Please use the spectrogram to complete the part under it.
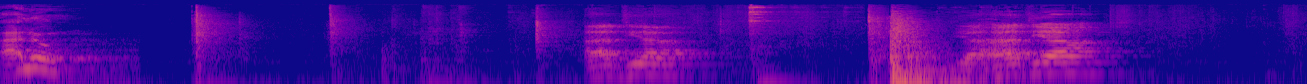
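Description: A door opens and closes with a click.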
